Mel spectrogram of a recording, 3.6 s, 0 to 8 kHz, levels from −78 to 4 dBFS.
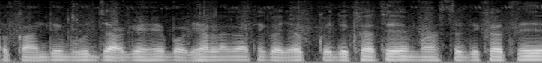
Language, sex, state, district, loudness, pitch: Chhattisgarhi, male, Chhattisgarh, Sarguja, -17 LUFS, 105 Hz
